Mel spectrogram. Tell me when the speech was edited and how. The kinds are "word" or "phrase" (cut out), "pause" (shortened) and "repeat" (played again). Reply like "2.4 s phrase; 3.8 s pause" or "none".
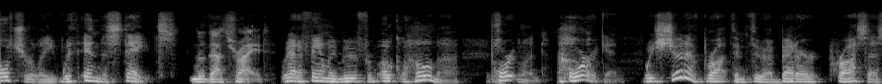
1.8 s pause; 2.7 s pause; 4.9 s word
